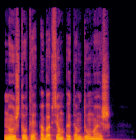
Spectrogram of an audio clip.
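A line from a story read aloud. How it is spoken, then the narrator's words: Gloomy question. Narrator (Russian): мрачно спросил Павел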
